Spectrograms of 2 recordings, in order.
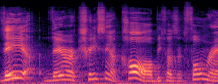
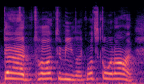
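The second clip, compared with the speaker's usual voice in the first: higher-pitched mock panic; freaking out; 6 semitones higher than usual. Walt Junior pleading with his dad from the background, imitated freak-out. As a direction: plead in a raised pitch, imitating a frantic son. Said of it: "freaking out still".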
